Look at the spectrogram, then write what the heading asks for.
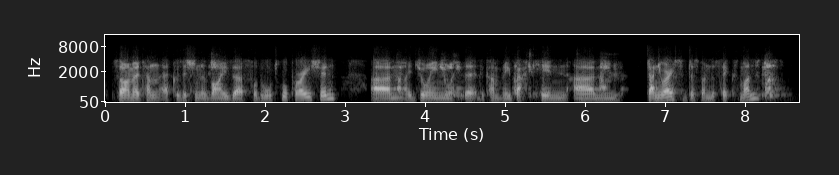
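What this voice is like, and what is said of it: British English accent. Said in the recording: “If you can't tell from my accent, I am from the UK”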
